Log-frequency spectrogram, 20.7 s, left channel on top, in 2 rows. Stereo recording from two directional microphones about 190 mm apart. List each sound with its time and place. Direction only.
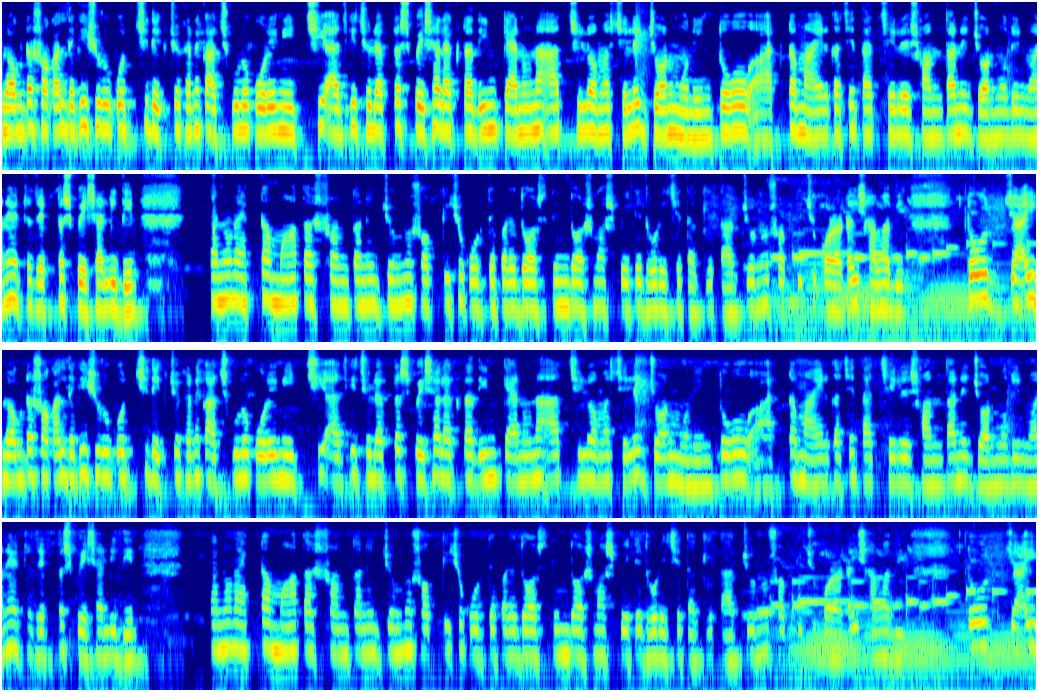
0.0 s a woman's voice: 15° left (ahead or behind)
12.5 s a woman's voice: 15° left (ahead or behind)
18.6 s speech: 30° left (ahead or behind)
